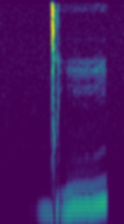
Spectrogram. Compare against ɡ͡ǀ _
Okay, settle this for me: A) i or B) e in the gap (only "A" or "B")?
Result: A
